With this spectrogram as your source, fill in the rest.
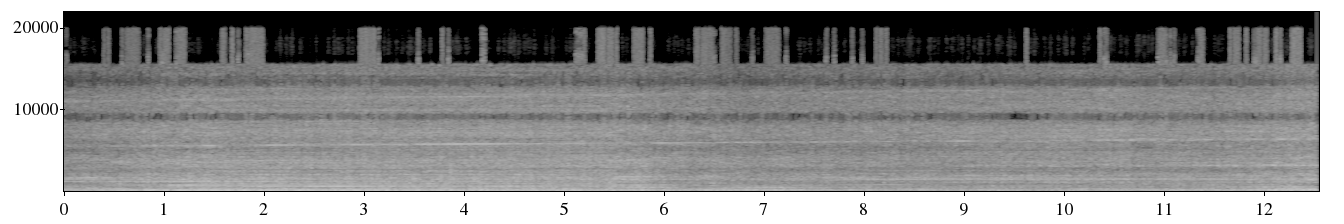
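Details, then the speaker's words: Bosch WFF1401 washing machine after motor bearing replacement, back panel loosely in place, fast spin: steady whirring roar with rough gritty undertone; odd noise coming from the front, cause unknown. "There's a different noise complaint coming out of the front of it. I don't know what that is."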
